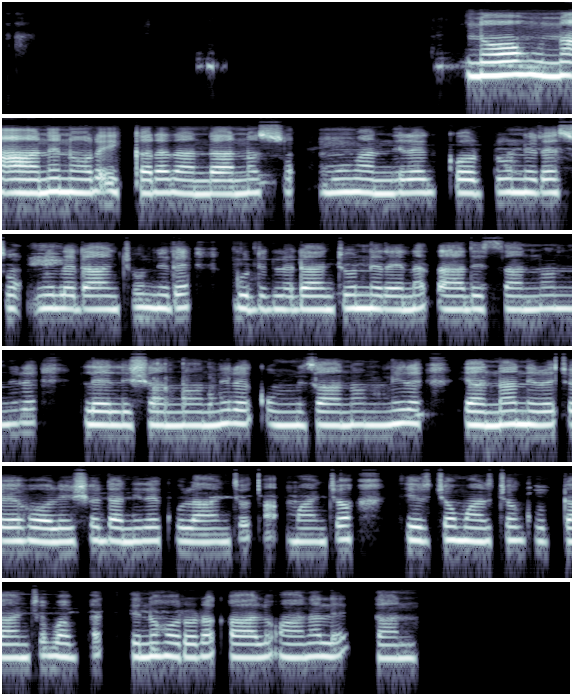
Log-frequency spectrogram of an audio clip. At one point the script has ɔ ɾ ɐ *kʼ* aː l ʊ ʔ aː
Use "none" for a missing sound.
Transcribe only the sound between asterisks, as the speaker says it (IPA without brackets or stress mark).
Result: kʼ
